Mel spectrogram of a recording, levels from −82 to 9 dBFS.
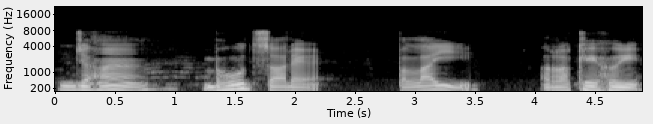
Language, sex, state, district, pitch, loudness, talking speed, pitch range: Hindi, male, Rajasthan, Bikaner, 135 Hz, -15 LUFS, 75 wpm, 120-145 Hz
